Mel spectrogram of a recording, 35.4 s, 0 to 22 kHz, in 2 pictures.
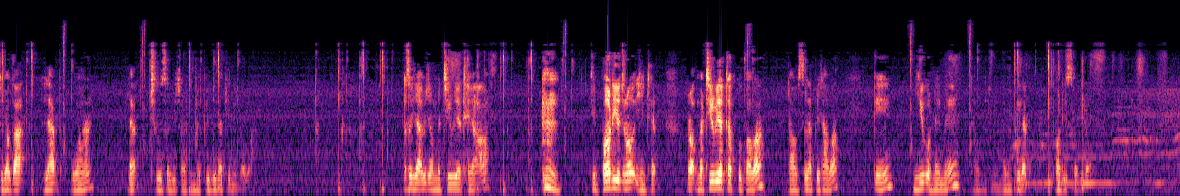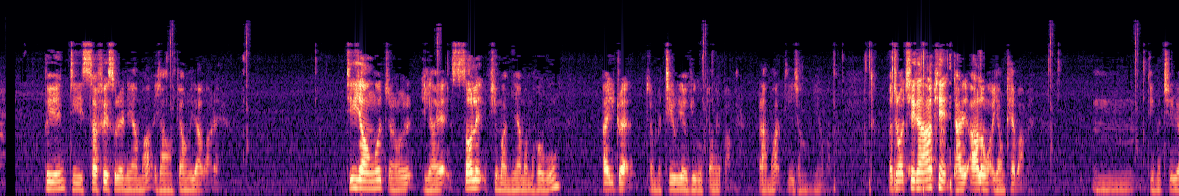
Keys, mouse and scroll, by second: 0.8-2.6 right drag, 2.7 right click, 7.1 KP_1, 8.4 right click, 8.5-8.9 drag, 20.1-22.7 drag, 33.5 click.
